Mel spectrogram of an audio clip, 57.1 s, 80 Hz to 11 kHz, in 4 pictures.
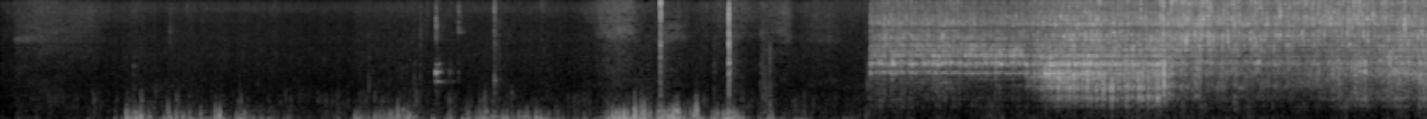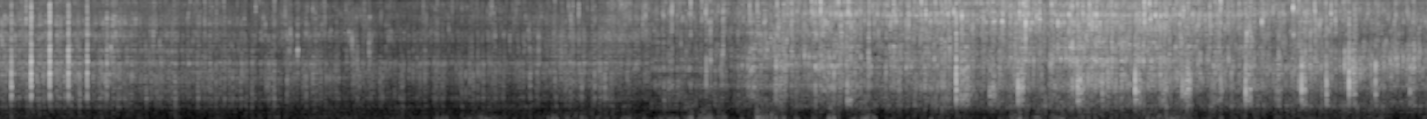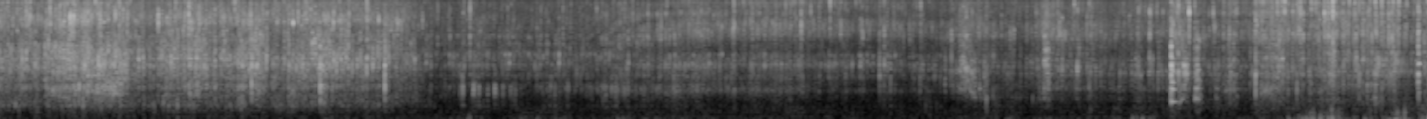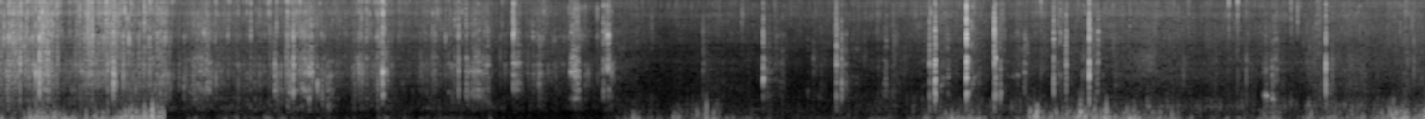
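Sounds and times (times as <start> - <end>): paste sizzling in hot oil: 8.7 - 49.1
spoon stirring in a pan: 18.5 - 33.3, 37.9 - 49.0, 50.4 - 53.8.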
